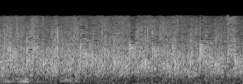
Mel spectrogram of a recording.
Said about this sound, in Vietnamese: nên cho hai em một tràng pháo tay.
